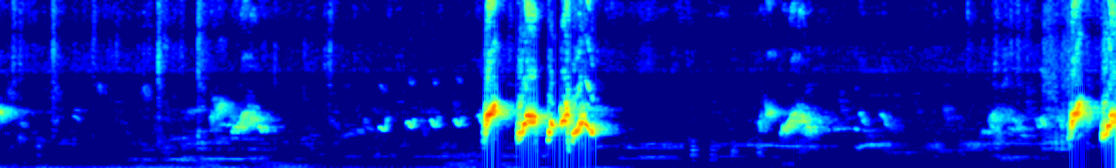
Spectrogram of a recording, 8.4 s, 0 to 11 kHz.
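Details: Red-whiskered bulbul, a young bird aged 12 months 29 days, sings short bright warbled phrases: faint chips first, then a loud rollicking burst near the middle, a softer note, and another loud phrase at the end.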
